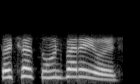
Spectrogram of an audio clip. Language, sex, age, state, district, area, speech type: Kashmiri, female, 18-30, Jammu and Kashmir, Shopian, rural, conversation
